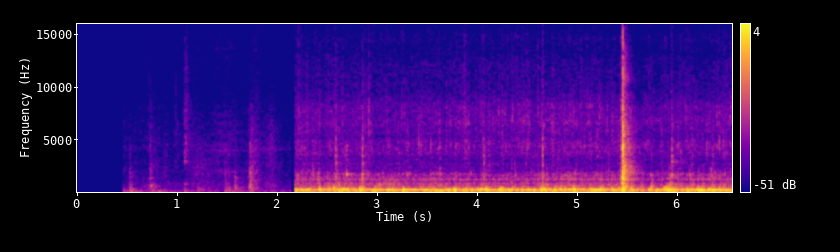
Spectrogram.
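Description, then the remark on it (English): A kettle of water boiling: a faint, quiet stretch gives way abruptly to a steady, loud bubbling rumble with scattered crackles and pops, continuing to the end. “I don't want too much of the boiling, so I'll ripple edit that too.”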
